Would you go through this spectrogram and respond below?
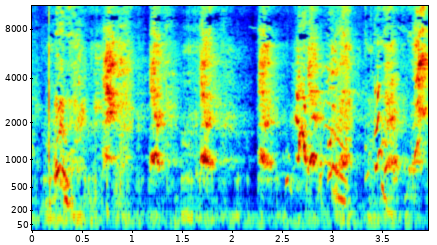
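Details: Eight-week-old Boston Terrier puppies from one energetic litter, giving short, sharp high yips and barks in irregular bursts about every half second, with scuffling noise between calls.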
